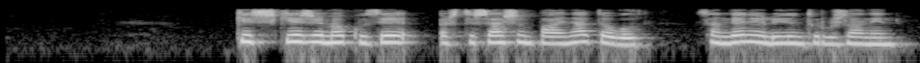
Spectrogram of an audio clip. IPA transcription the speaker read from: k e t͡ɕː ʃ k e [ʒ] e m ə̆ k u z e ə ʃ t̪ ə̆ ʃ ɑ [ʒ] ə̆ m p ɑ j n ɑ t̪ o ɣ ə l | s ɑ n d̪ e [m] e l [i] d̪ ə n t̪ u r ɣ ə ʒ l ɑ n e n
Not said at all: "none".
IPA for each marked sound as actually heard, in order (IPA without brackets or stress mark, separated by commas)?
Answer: ʒ, ʃ, n, y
